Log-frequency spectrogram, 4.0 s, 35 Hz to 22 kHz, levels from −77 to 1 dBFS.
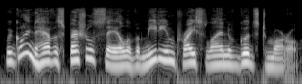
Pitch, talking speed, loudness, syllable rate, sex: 185 Hz, 240 wpm, -16 LUFS, 5.4 syllables/s, male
